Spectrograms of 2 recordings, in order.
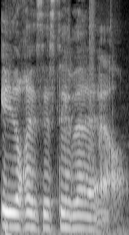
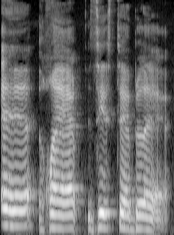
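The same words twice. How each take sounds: First: It is said with a plain English accent. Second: It is said with a put-on French accent.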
